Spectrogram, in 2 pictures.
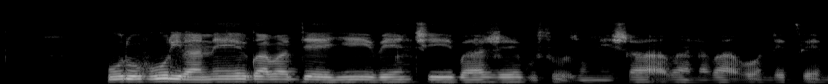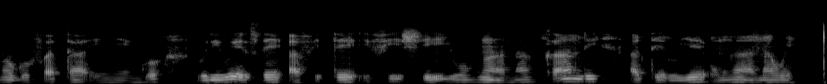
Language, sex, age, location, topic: Kinyarwanda, male, 25-35, Huye, health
